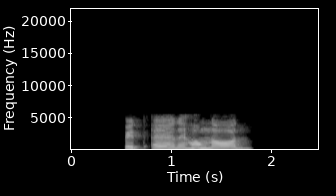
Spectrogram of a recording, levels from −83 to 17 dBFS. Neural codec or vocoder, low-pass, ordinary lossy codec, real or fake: none; 5.4 kHz; none; real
